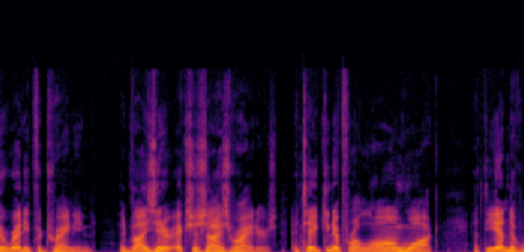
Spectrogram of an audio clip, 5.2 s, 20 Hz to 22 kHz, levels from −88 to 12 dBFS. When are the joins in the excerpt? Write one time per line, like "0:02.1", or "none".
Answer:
0:02.9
